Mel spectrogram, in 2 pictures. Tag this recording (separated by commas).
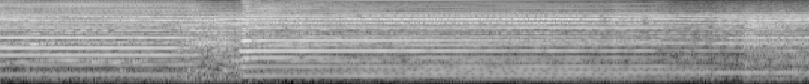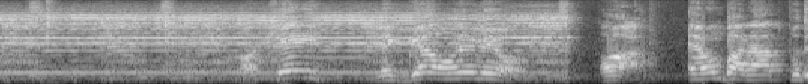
playing bagpipes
